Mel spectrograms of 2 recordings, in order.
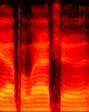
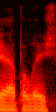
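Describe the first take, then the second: First: It is said the southern way. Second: It is said the northern way.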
